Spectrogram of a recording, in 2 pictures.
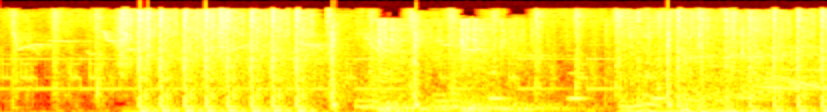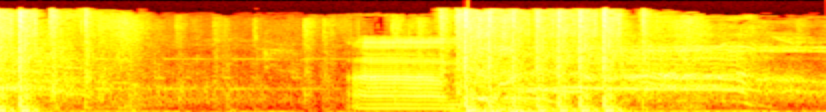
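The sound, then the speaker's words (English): Machine gun firing in a video game, loud rattling bursts of rapid shots separated by short pauses, with a brief buzzing electronic game sound partway through. “Machine gun. Ammo from the machine gun.”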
